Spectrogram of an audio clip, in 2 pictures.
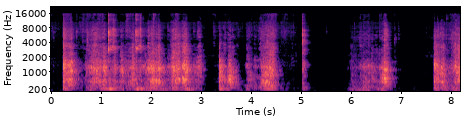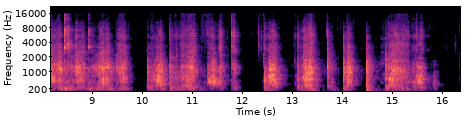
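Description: Metal spoon stirring and scraping thick rice batter against the sides and bottom of an aluminium pressure cooker, in uneven strokes with short breaks and one longer pause around the middle.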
